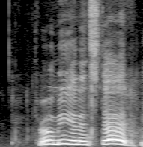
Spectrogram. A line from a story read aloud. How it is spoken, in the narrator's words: he shouted to the sailors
